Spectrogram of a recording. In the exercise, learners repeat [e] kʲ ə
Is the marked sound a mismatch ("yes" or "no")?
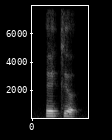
no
